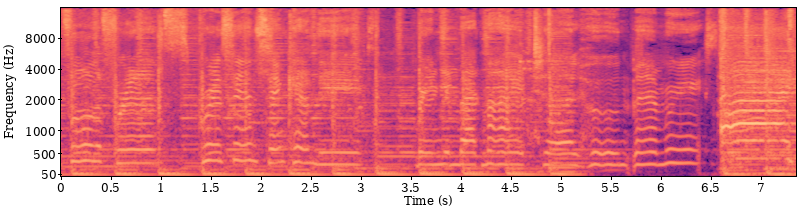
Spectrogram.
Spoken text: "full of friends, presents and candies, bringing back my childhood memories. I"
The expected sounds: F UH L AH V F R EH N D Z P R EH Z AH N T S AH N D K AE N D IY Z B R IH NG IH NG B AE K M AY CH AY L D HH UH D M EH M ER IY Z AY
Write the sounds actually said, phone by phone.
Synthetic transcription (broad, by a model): F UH L AH V F R EH N D Z P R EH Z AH N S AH N K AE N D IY B R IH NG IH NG B AE K M AY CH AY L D HH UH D M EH M ER IY AY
